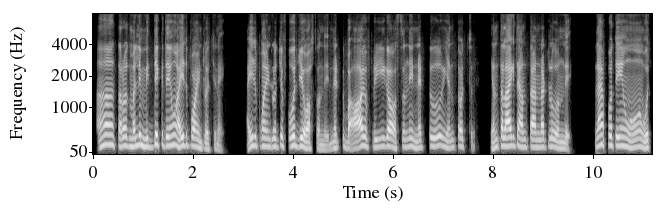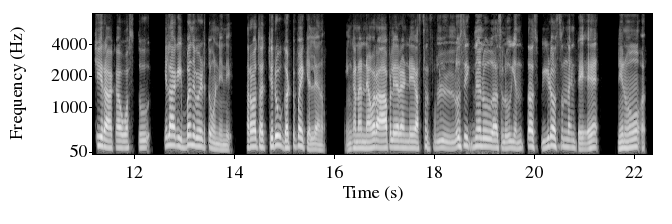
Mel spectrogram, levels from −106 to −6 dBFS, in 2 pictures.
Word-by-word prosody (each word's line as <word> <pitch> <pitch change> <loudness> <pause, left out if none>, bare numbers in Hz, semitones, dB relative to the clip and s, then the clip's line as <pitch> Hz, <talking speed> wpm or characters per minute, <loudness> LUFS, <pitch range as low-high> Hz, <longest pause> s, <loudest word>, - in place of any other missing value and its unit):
ఆ! - - +1 0.3
తర్వాత 180 +2 +2
మళ్ళీ 195 +5 +3
మిద్ద 160 -3 -3
ఎక్కితే 210 -3 -2
ఏమో, 210 - +1
5 200 - +1
పాయింట్లు 150 -8 +1
వచ్చినాయి. - - -11 0.5
5 185 +2 +2
పాయింట్లోచ్చి 175 0 -1
4జీ 180 0 +3
వస్తుంది 105 -6 -4
నెట్ 140 +4 -4
బాగా 140 +10 +4
ఫ్రీగా 170 +3 0
వస్తుంది. 160 +7 -5
నెట్టు 150 +5 -4 0.3
ఎం‌తోచి 160 +3 -6 0.4
ఎంత 160 +1 -5
లాగితే 185 +1 +5
అంత 160 -1 -8
అన్నట్లుగా 160 0 0
ఉంది. 130 -2 -2 0.6
లేకపోతే, 200 -1 +2
ఏమో 155 -5 0 0.3
వచ్చి 150 +6 -5
రాక 145 -2 +2 0.2
వస్తూ 145 0 -7 0.5
ఇలాగ 200 0 +4
ఇబ్బంది 200 +6 +1
పెడుతూ 160 -2 -2
ఉండింది. 105 -4 -4 0.4
తర్వాత 165 +1 +2 0.2
చెరువు 195 +3 +3
గట్టుపైకెళ్ళాను. 135 - -1 0.5
ఇంక 120 - -6
నన్నెవరు 140 +3 +2
ఆపలేరండి, 145 -1 +1
అస్సలు 155 +1 -9
ఫుల్లు 140 +2 -3
సిగ్నలు 175 -1 0 0.2
అసలు 135 -1 -5 0.2
ఎంత 140 +7 -10 0.2
స్పీడ్ 160 +5 -3
వస్తుందంటే, 155 -7 -4 0.7
నేను 140 +1 0 0.3
ఆహ్ - - -10
155 Hz, 130 wpm, -23 LUFS, 140-180 Hz, 0.7 s, లాగితే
